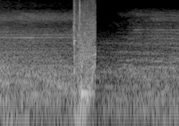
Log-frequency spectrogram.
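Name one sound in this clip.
A short whoosh sounds as a game's scene changes.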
